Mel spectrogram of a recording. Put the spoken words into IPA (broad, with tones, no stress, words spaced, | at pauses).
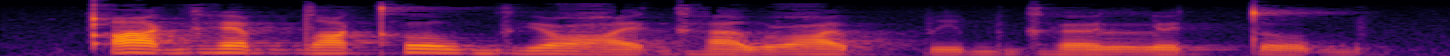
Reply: qʼa˥˧ɡʱɛ˥˧bdˤa˧kʰo˥˧w ɡʱy˧ʕɛ˩˧ ɡʱa˧˩˧wʕə˧˩˧ pːi˩˧bɡʱœ˧˩˧lːʏ˧tːo˧˩˧b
